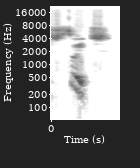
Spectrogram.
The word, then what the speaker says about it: Szucs: And in fact, with Zooks, I've seen naturalization records in particular that where they've changed the name from S-Z-U-C-S to S-U-I-C-H, switch. – Huh. – That Hungarian pronunciation.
